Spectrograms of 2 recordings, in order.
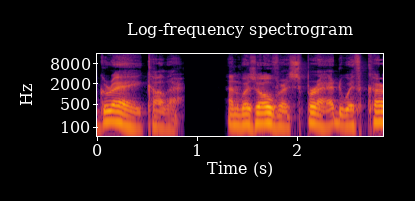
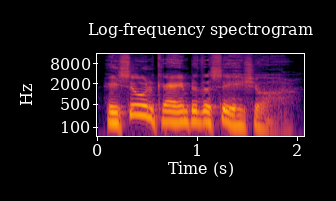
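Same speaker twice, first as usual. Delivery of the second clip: usual speaking voice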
